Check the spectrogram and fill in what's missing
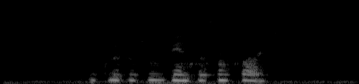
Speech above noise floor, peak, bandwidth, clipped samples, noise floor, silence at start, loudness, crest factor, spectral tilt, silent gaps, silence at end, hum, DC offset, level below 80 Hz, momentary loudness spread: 26 dB; -28 dBFS; 11 kHz; under 0.1%; -68 dBFS; 0.05 s; -43 LUFS; 16 dB; -9.5 dB/octave; none; 0.05 s; none; under 0.1%; -62 dBFS; 15 LU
